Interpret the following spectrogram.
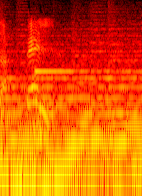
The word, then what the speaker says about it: appellent: And il and elle become il and elles appellent. Okay? Just like all other ER verbs, the ENT at the end is not pronounced.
